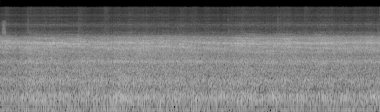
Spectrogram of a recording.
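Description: Double-stacked container freight train passing, with the steady rolling noise of its wagon wheels on the rails.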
